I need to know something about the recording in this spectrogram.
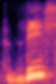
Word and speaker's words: these: Memang ini tulisannya I bacanya E, yang tulisannya E bacanya I ya. Misalnya rumah-rumah ini kita bilangnya these houses, orang-orang ini, these people, mobil-mobil ini, these cars, seperti itu.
